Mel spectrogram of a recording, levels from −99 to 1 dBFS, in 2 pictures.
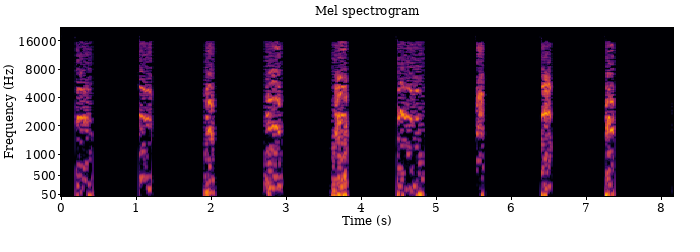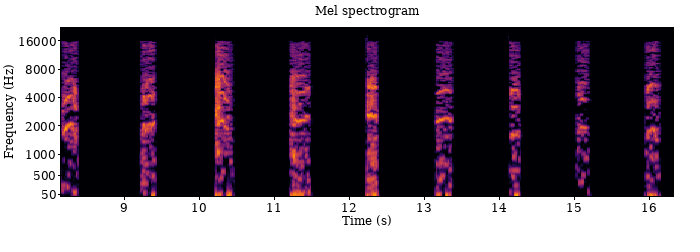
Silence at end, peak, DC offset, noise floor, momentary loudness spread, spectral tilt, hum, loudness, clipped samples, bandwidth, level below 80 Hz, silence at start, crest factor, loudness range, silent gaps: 0.2 s; -8 dBFS; under 0.1%; under -90 dBFS; 14 LU; 0 dB/octave; none; -26 LUFS; under 0.1%; 16 kHz; -40 dBFS; 0.2 s; 22 dB; 4 LU; none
